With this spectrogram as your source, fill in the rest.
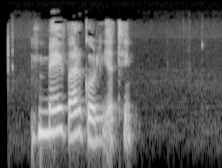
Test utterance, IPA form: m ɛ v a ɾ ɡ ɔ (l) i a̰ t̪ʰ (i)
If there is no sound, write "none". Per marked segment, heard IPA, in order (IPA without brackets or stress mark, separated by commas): l, i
